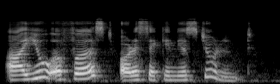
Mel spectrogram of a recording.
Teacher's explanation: An alternative question is spoken with a rising intonation in the first part and a falling intonation in the second part.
